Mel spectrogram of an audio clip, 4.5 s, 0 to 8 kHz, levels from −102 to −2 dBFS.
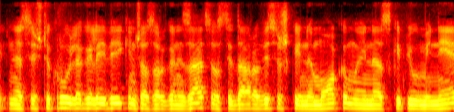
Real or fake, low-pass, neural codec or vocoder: real; 7.2 kHz; none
